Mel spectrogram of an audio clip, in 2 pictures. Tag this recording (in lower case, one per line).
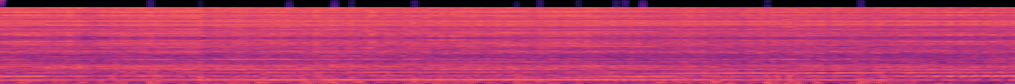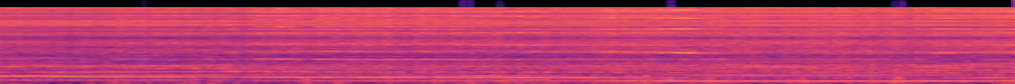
vehicle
